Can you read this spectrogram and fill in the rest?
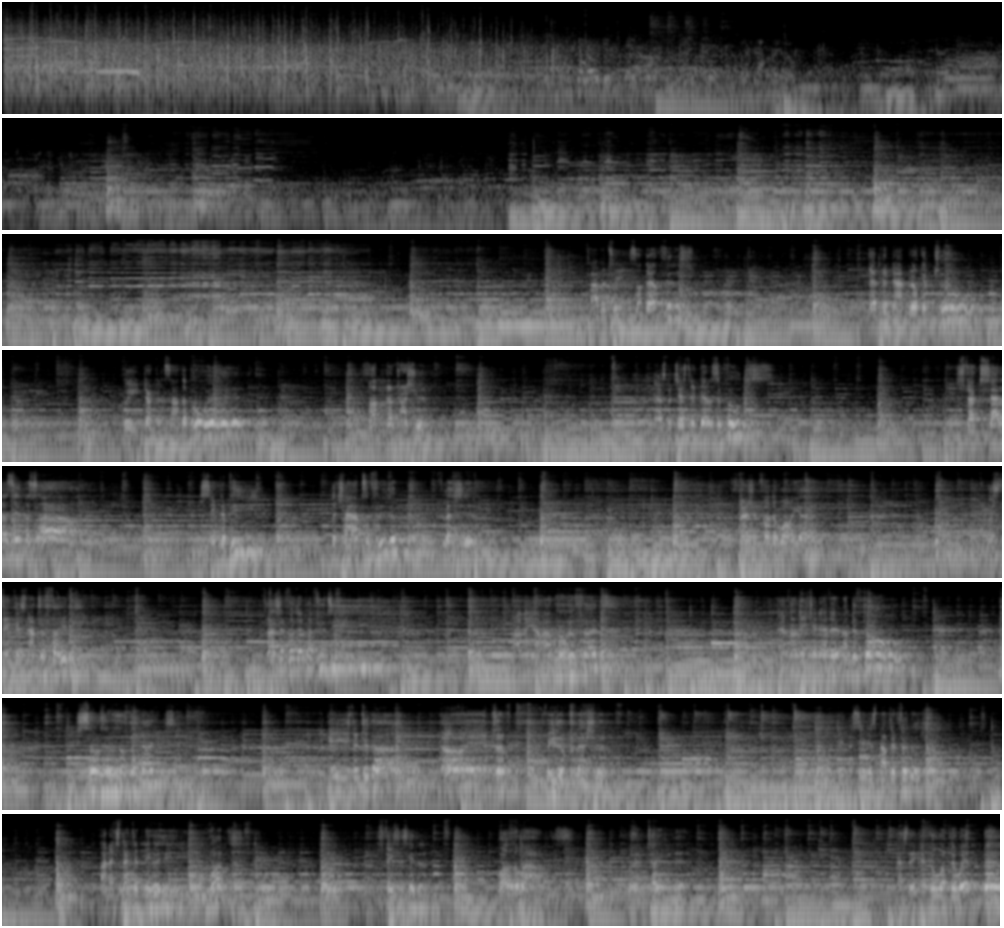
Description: Heineken Music Hall - Amsterdam, Netherlands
